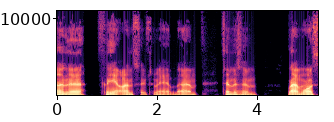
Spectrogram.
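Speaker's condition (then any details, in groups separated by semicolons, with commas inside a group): Motor neuron disease; voice affected, early slurring, nasal speech, hand weakness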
